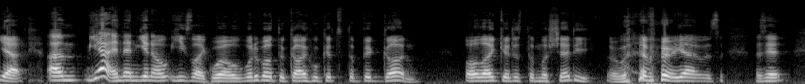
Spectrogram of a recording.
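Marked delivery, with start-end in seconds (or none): 2.4-5.9 speaking in a put-on Austrian accent. Acting out a moment from the episode as a celebrity impression: Arnold impression. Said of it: "that was my celebrity impression of the episode. I just did Arnold".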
